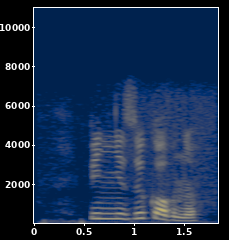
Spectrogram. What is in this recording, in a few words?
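"пинь ни зык овны", Komi, female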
